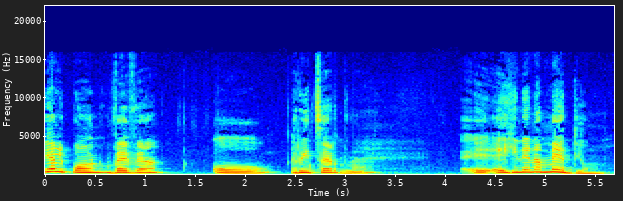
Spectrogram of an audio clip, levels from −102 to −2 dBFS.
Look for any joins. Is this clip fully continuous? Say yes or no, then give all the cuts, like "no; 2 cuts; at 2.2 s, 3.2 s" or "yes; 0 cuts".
no; 1 cut; at 2.3 s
